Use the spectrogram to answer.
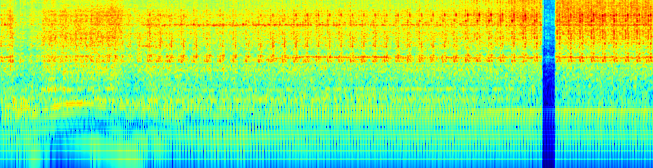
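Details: Mazda Miata freshly built engine with Wiseco FM pistons and Belfab rods: harsh, clattery diesel-like rattle at idle and revs; source unknown.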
